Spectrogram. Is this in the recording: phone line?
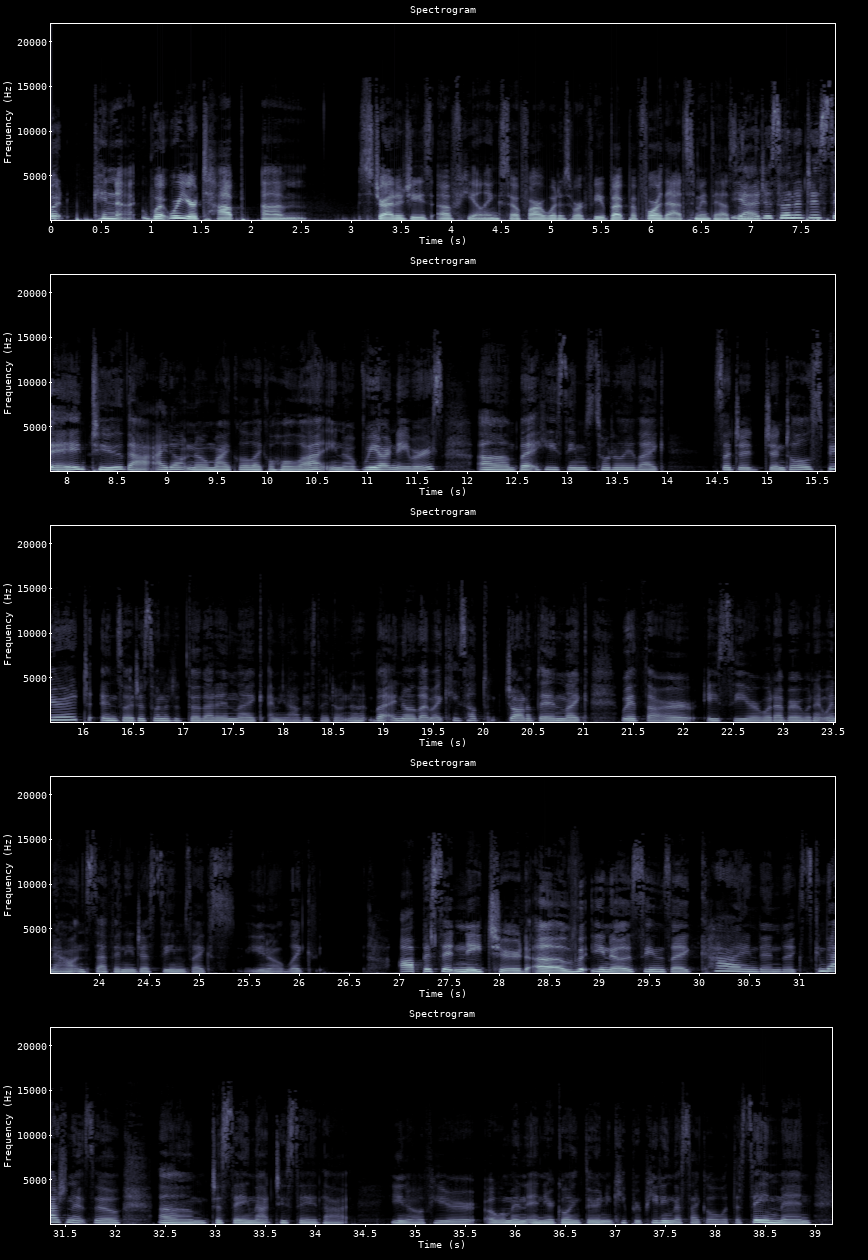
no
